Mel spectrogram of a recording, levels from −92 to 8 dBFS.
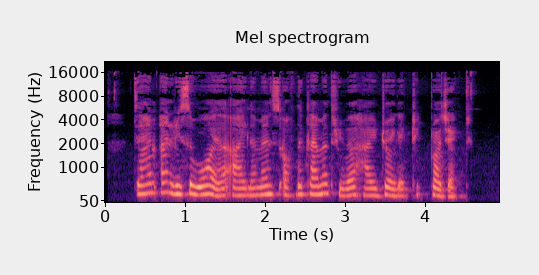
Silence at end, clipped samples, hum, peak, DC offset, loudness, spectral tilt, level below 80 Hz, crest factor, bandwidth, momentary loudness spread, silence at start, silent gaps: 0.35 s; under 0.1%; none; -2 dBFS; under 0.1%; -18 LUFS; -4 dB/octave; -62 dBFS; 16 dB; 17 kHz; 11 LU; 0.35 s; none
